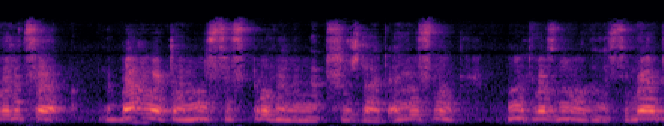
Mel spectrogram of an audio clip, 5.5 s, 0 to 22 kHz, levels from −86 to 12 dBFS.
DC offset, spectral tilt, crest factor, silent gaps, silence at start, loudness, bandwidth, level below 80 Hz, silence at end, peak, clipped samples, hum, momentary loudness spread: under 0.1%; -1.5 dB/octave; 18 dB; none; 0 s; -28 LUFS; 12.5 kHz; -86 dBFS; 0 s; -10 dBFS; under 0.1%; none; 11 LU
